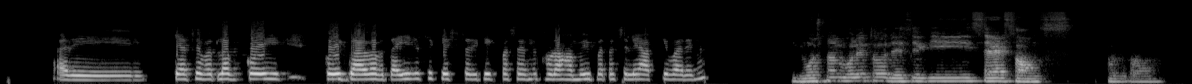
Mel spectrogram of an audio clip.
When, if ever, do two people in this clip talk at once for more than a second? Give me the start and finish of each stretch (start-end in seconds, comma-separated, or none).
none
